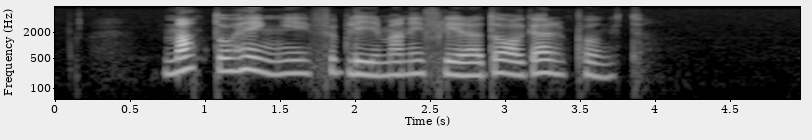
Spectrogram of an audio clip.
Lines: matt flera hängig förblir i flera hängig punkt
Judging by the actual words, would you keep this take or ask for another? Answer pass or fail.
fail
